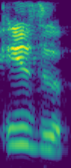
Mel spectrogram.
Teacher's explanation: उसमें लिखा एस होता है लेकिन उसकी साउंड जो है वो ज की होती है, इसलिए वो वॉइस साउंड है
